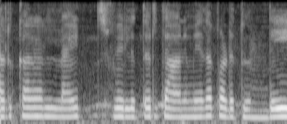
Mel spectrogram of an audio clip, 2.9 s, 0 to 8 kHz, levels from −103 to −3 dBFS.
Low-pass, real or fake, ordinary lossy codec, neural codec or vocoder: 7.2 kHz; fake; none; codec, 24 kHz, 6 kbps, HILCodec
